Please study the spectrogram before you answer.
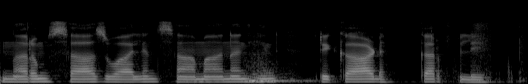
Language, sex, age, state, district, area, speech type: Kashmiri, male, 18-30, Jammu and Kashmir, Pulwama, rural, read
